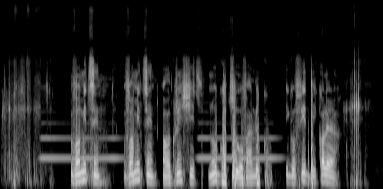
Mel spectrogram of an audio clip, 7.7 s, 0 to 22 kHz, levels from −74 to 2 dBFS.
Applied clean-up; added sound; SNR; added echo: none; Wind instrument, woodwind instrument; 16 dB; none.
